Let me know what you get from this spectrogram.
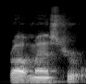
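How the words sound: The word has an American pronunciation. The speaker calls it wrong. "I keep Americanizing it"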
